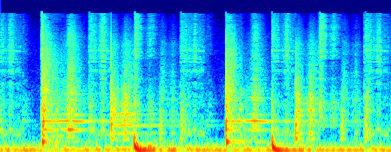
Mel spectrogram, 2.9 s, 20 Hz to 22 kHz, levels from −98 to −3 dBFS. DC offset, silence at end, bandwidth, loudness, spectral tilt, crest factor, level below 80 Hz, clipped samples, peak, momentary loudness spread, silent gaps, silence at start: under 0.1%; 0 s; 17 kHz; -28 LUFS; -5 dB/octave; 20 dB; -30 dBFS; under 0.1%; -6 dBFS; 9 LU; none; 0 s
